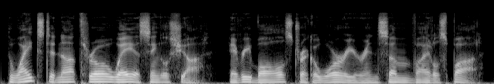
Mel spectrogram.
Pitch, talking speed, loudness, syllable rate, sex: 100 Hz, 220 wpm, -16 LUFS, 5.5 syllables/s, male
